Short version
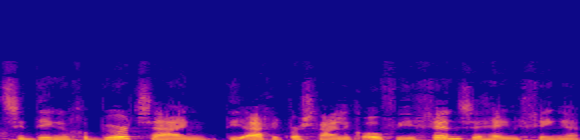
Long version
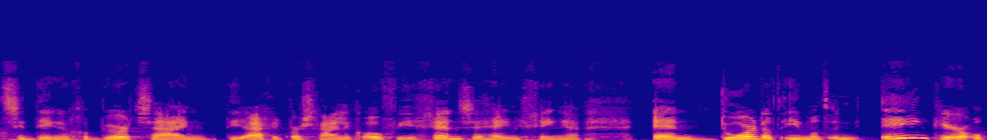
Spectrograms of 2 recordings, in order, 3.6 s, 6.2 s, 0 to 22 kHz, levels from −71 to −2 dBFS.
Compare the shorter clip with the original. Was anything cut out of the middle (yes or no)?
no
